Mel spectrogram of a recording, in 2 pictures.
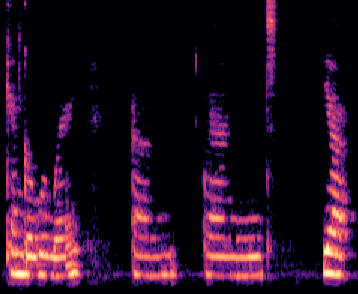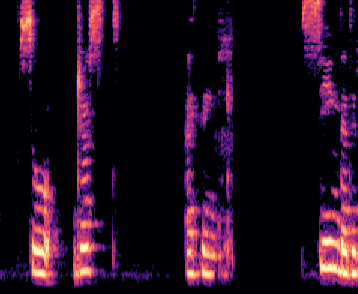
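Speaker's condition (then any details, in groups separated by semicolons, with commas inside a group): Covert stuttering; gradual onset in puberty, worse end of high school, father stuttered, therapy exercises unhelpful; early in accepting stutter, trying to be less covert; hid stutter with techniques in German, French, not in English, grew silent from fear; repeated sounds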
